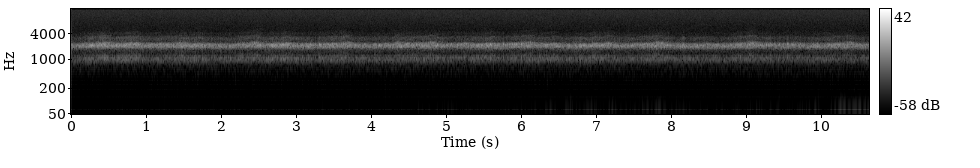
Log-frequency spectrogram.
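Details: Frogs croaking en masse in a spring wetland, captured live: a softer, even chorus of trilled croaks in two layered bands over a light background hiss, unchanging and without pauses.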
